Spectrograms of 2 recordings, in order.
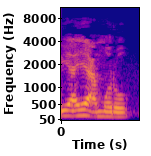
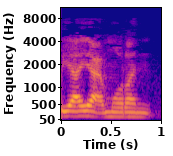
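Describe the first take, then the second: First: "يعمر" ending in -u, built on the damma; correct case ending. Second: "يعمرا" ending in -an, accusative with tanween; wrong case ending. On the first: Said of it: "بل يجب أن تقول". (نطق "يعمر" مبنيا على الضم) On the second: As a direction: say "يا يعمرا" with the final -an clearly heard. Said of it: "لا يجوز أن تقول". (نطق "يعمرا" بتنوين النصب) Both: Shown as a demonstration.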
